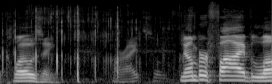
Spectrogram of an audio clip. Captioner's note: crackling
